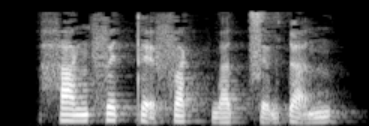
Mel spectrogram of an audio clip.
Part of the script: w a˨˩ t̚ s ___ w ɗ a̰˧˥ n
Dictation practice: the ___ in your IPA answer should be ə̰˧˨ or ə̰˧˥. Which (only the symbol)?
ə̰˧˥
